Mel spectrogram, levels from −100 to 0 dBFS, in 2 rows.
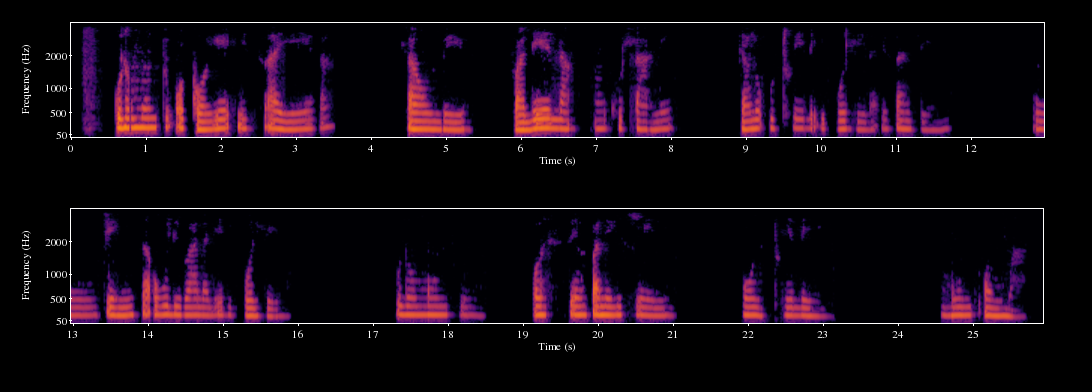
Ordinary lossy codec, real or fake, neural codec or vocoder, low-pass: AAC, 32 kbps; real; none; 3.6 kHz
